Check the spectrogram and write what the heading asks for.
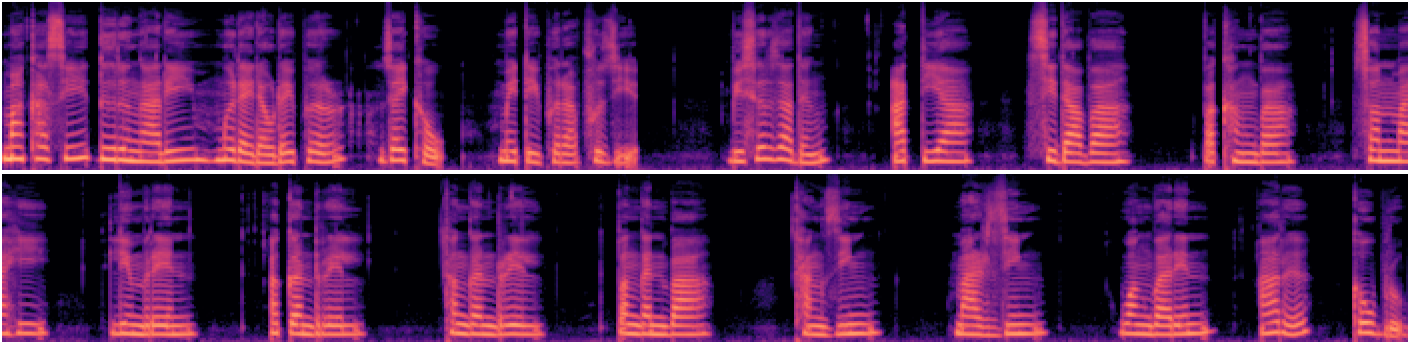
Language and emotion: Bodo, neutral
